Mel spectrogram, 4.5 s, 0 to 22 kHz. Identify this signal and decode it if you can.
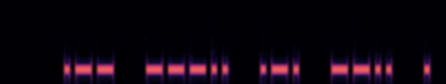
Morse code, heard as a keyed tone, about 22 wpm, spaced as for 16 wpm, 700 Hz. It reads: W8RZE
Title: USA Call Signs - 2x Character Spacing - 22wpm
